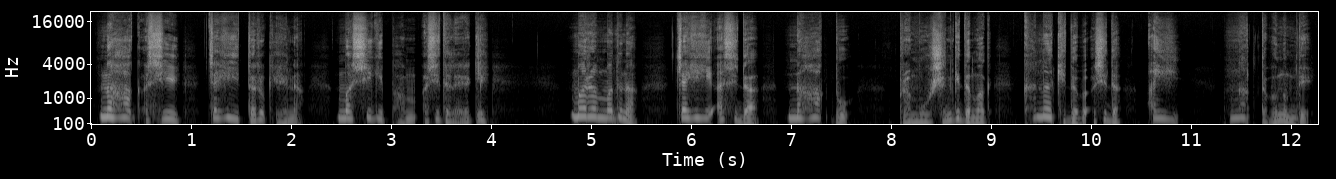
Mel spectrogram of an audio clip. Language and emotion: Manipuri, surprised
